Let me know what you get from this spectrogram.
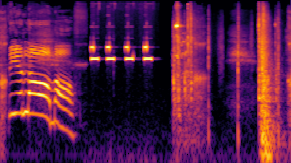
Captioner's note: beeping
